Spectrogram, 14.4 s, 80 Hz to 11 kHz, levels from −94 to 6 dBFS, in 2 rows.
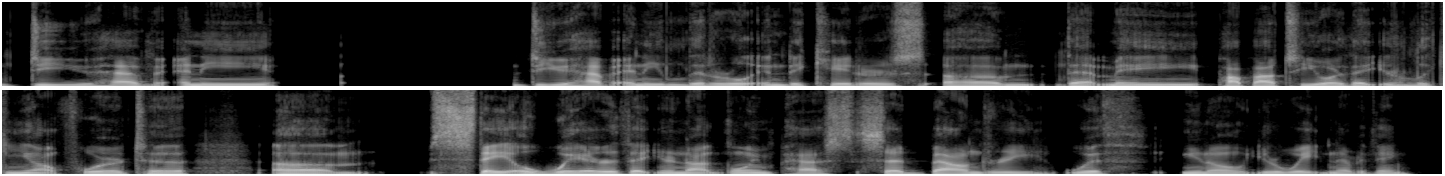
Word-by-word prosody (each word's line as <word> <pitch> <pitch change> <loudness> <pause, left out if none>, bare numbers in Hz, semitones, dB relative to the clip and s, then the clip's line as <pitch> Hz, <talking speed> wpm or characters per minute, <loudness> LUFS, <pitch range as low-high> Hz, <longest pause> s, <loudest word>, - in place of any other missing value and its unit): Do 125 - +1
you 125 +1 -1
have 120 -2 0
any 115 -2 +1 1.2
do 120 +1 -3
you 125 +1 +1
have 120 -4 +1
any 110 0 +2
literal 105 +1 +1
indicators, 110 +2 -2
um, 105 -4 0
that 105 0 +1
may 100 -2 +2
pop 110 0 +2
out 110 0 +4
to 115 - -4
you 110 -1 +3
or 105 - +2
that 95 -2 -1
you're 105 -1 -2
looking 105 +1 -1
out 105 - -3
for 110 -1 0
to, 100 0 -1 0.4
um, 95 -5 +1 0.3
stay 100 - +3
aware 100 +3 +3
that 105 - 0
you're 110 - +1
not 110 -1 +1
going 105 +1 +1
past 110 -1 -5
said 110 0 0
boundary 115 +3 +1
with, 115 +1 -2 0.2
you 120 +1 +1
know, 110 -1 0
your 110 -2 -1
weight 115 +2 -2
and 120 - -2
everything? 125 +3 -4
110 Hz, 170 wpm, -25 LUFS, 105-115 Hz, 1.2 s, out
